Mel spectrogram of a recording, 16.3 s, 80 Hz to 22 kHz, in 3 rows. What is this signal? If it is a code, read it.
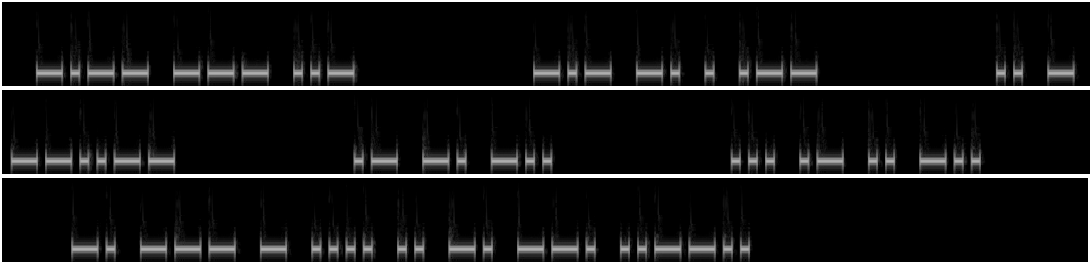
Morse code, heard as a keyed tone, about 28 wpm, 700 Hz. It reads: YOU KNEW IT, AND SAID NOTHING?
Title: 3x Word-Spacing - Sentences from Top 500 Words - 28wpm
